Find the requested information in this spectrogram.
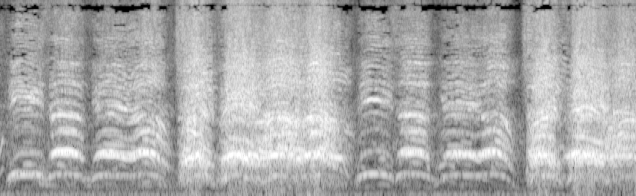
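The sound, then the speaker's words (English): A large crowd of protesters at the National Assembly, the seat of parliament, chants the slogan "Abolish martial law" in unison as military helicopters hover overhead, loud, rhythmic bursts of shouted voices repeating in waves with brief pauses between phrases. “Their chant was "Abolish martial law," a message that was heard loud and clear inside the building”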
